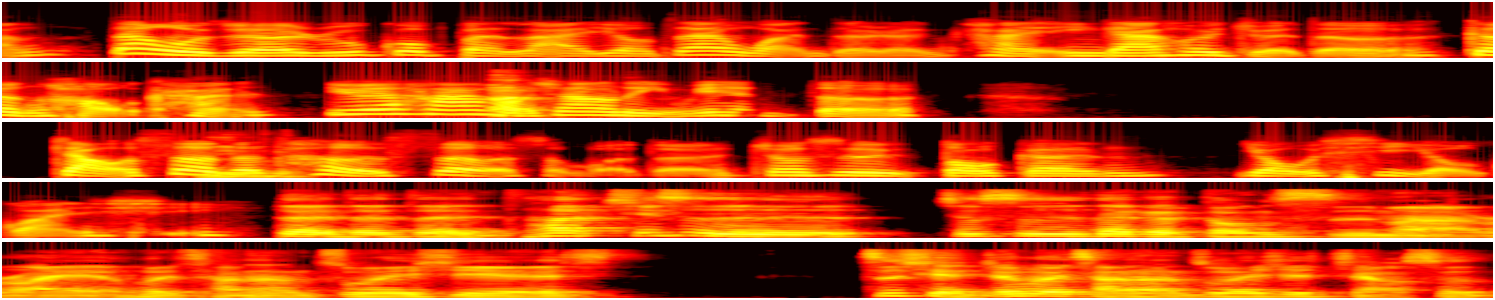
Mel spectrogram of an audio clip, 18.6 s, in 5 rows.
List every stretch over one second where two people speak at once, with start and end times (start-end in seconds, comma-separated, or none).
none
